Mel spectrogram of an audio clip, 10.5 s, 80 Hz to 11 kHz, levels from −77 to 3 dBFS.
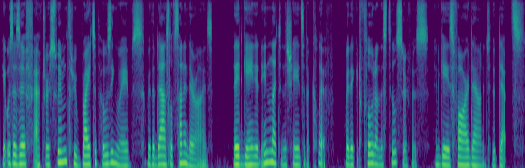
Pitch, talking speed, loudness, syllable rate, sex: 165 Hz, 255 wpm, -20 LUFS, 5.9 syllables/s, female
